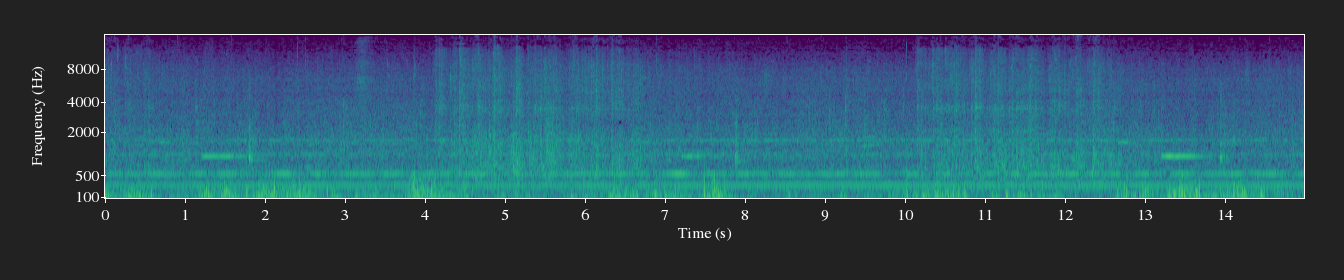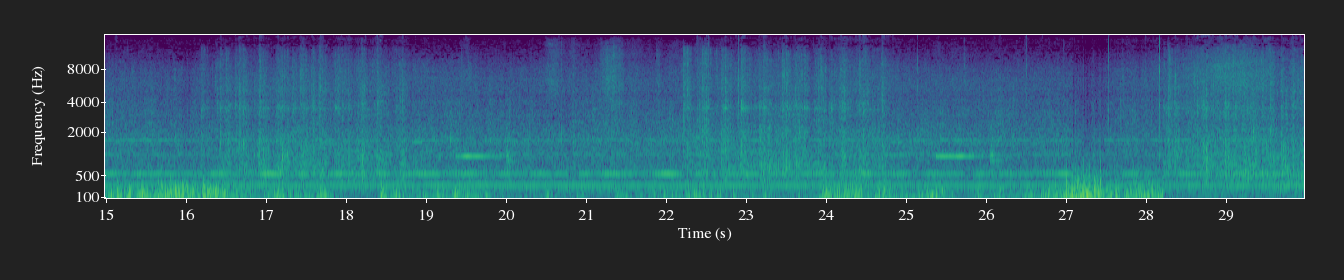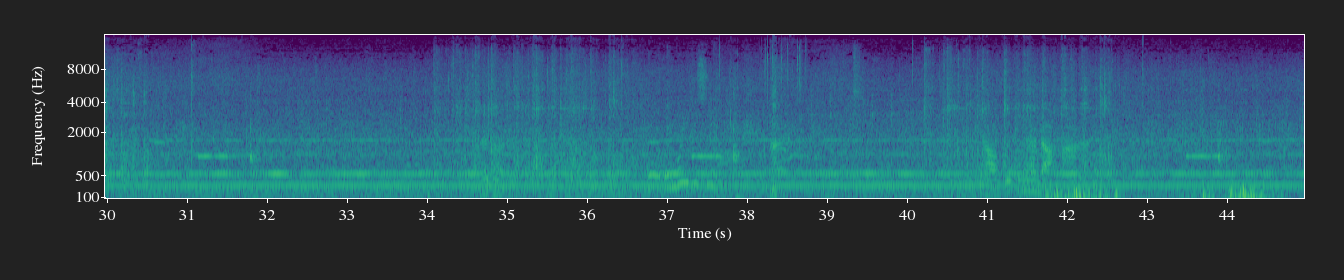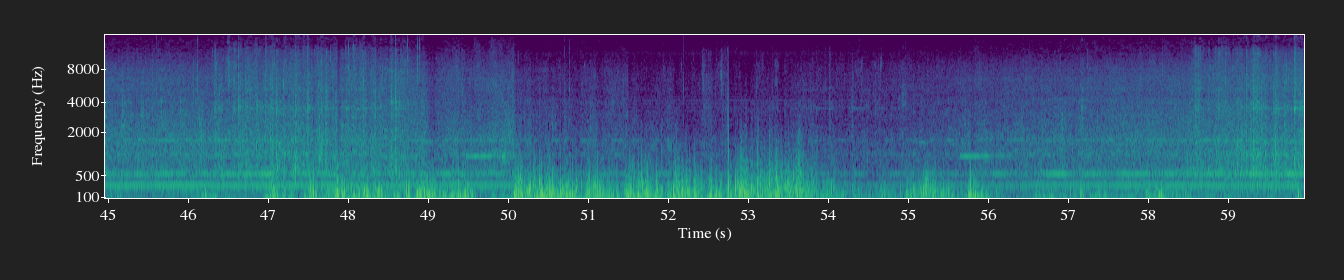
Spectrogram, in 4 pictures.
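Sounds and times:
wind gusting on microphone: 0.0 - 31.3, 40.4 - 45.4, 46.1 - 59.9
steady low hum: 0.0 - 59.9
short higher tone: 36.8 - 39.6.

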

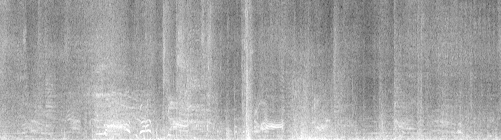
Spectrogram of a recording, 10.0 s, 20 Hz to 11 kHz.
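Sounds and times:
low rumble: 0.9 - 9.8
sharp crash: 1.7 - 8.1.

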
